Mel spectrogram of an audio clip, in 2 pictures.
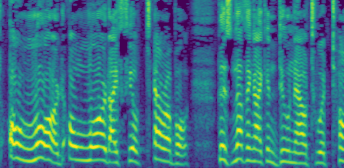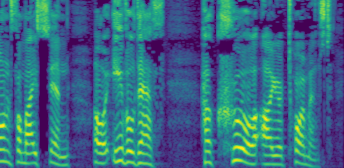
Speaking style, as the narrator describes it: Boris yells out

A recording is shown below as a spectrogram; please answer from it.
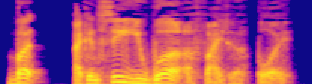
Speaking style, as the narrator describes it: Stuart said, his voice harsh

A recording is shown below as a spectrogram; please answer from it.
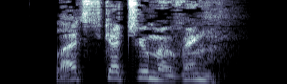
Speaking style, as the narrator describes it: Ducek growled

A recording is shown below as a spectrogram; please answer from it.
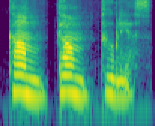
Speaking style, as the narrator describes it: Daxo purrs

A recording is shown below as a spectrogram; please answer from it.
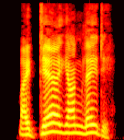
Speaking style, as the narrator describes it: cried Holmes earnestly

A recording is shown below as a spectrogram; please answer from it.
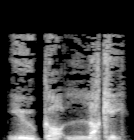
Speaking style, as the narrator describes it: the ogre growled

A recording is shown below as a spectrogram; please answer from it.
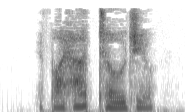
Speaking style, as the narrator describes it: Alcuin whispered

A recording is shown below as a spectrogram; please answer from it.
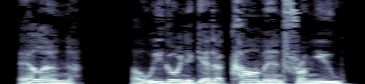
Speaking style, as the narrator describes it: he barked

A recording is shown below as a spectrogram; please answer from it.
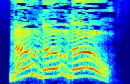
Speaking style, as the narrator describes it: another voice shouted

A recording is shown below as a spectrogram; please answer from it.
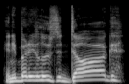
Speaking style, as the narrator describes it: I yell down to the sidewalk

